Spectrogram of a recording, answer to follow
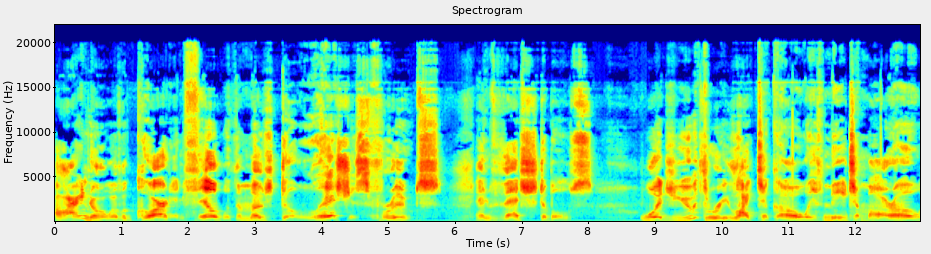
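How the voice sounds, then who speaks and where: A woman puts on a raspy character voice at a fairly high pitch. She speaks at a very slow pace. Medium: read story. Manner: theatrical.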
